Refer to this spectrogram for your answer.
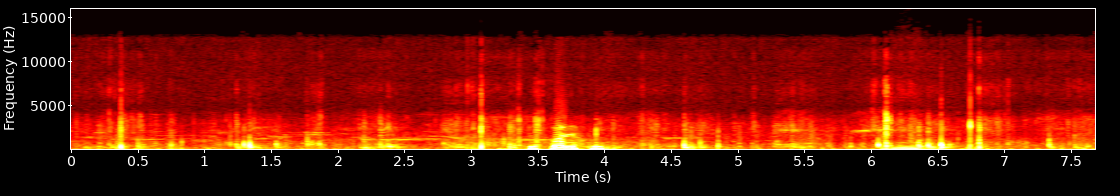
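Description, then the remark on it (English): An Australian musk duck named Ripper mimics human speech, repeating the phrase "you bloody fool": a few garbled, speech-like utterances with a sudden louder harmonic call midway, set against a steady rustling, clattering background with sharp knocks. “this is, I believe, a talking duck. A talking Australian duck.”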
